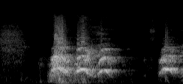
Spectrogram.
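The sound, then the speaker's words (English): A pet dog barks twice in quick succession, then gives a third sharp bark after a short pause, fairly loud, with no talking. “there's my dog barking.”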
